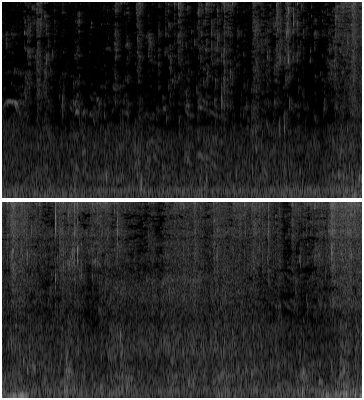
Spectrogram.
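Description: Seawater lapping and gurgling among shoreline rocks, a steady wash of small sounds, with a brief low bump about seven seconds in.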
